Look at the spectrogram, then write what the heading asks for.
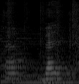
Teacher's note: Jadi ketika mengucapkan huruf ta ini harus tertahan secara suara tetapi mengalir secara napas. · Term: syiddah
